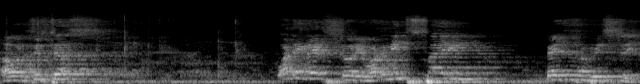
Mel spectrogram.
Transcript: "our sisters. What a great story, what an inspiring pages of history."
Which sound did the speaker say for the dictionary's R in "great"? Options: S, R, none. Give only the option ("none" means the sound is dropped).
none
